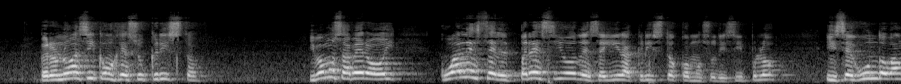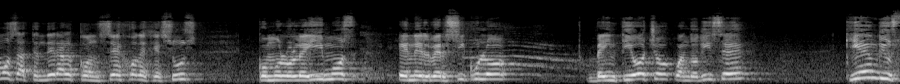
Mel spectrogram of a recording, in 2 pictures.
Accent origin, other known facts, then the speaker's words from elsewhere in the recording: Guadalajara, Jalisco, Mexico; En Guadalajara, de donde yo soy, hay un tianguis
